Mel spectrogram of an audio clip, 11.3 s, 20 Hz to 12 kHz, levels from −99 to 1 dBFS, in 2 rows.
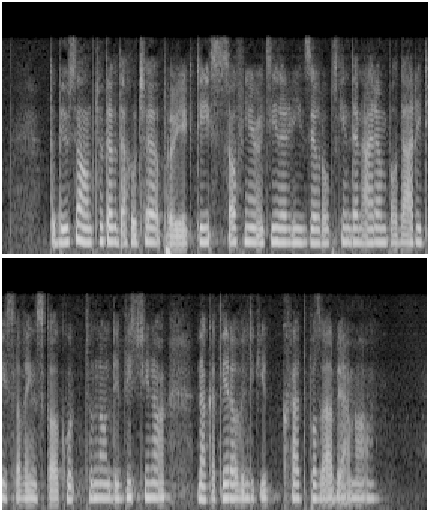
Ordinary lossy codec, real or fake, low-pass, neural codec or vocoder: none; fake; 7.2 kHz; codec, 16 kHz, 1.1 kbps, Voila-Tokenizer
